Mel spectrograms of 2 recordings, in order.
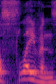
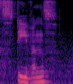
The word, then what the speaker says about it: Slavens: got the name wrong it's J Paul slavens not Stevens uh he was Ammond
